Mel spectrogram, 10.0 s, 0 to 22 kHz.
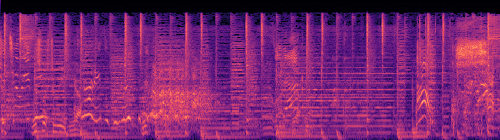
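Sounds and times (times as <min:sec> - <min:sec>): background music with steady beat: 0:00.0 - 0:10.0
laughter: 0:02.4 - 0:04.4, 0:09.2 - 0:10.0.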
